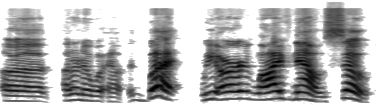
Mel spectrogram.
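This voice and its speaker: A woman hosts a live show in a casual, chatty way, laughing easily while reading out viewer names. Slightly congested from a cold, she speaks on the high side, animated but at a measured pace.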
